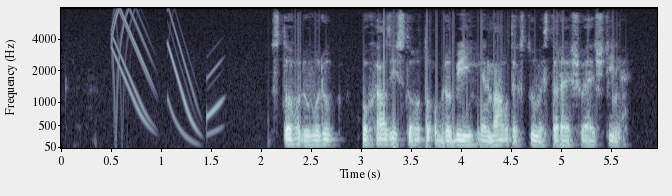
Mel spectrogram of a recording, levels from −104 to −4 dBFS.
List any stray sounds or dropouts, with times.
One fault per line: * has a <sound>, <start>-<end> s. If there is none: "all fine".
* has a chirp, 0.5-1.6 s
